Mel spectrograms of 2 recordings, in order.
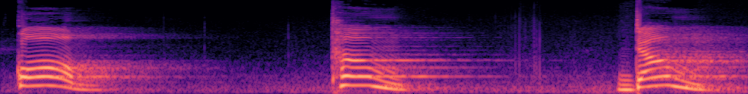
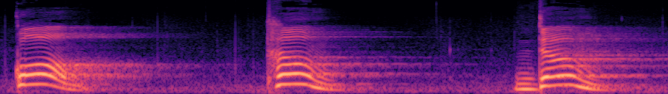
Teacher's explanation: अब हम ऐसे words पढ़ेंगे जिसमें हम B silent रखते हैं, यानी कि जब हम वो word pronounce करते हैं तो B की sound नहीं आती. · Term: silent B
